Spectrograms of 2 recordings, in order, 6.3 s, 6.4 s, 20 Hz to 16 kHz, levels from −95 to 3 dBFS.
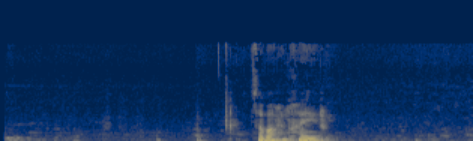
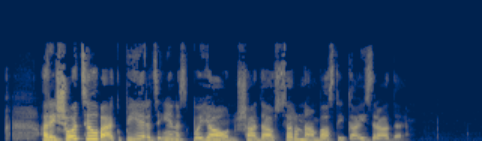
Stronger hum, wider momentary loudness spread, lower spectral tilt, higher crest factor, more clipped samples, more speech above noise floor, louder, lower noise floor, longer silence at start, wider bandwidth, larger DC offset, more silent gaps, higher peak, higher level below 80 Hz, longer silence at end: neither; first, 28 LU vs 14 LU; first, -7.5 dB/octave vs -3.5 dB/octave; about the same, 22 dB vs 20 dB; neither; second, 42 dB vs 61 dB; second, -30 LUFS vs -21 LUFS; second, -70 dBFS vs -82 dBFS; second, 0.1 s vs 0.55 s; about the same, 11.5 kHz vs 11.5 kHz; neither; neither; second, -14 dBFS vs -2 dBFS; first, -70 dBFS vs -82 dBFS; second, 0.75 s vs 1.1 s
